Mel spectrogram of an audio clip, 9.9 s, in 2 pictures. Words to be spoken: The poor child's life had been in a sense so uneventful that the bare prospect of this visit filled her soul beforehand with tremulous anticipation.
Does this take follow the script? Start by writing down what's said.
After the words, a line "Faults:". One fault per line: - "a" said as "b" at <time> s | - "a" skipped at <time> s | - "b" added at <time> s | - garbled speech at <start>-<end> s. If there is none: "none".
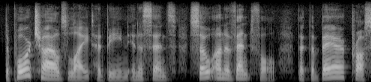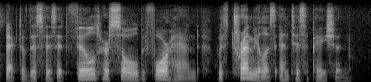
The poor child's light had been in a sense so uneventful that the bare prospect of this visit filled her soul beforehand with tremulous anticipation.
Faults:
- "life" said as "light" at 0.9 s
